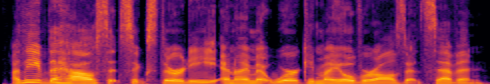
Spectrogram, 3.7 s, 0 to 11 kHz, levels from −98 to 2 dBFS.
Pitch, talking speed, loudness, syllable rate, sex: 165 Hz, 260 wpm, -19 LUFS, 6.3 syllables/s, female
